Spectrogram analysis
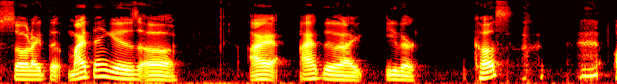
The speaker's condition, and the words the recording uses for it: Stuttering. I deal with like fucking stuttering a lot, you know, and whenever I was a kid, bro, I couldn't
